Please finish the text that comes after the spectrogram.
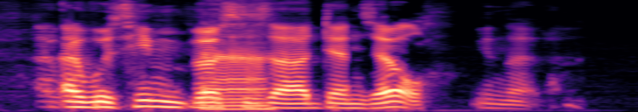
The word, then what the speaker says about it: Denzel: It was him versus Denzel in that.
